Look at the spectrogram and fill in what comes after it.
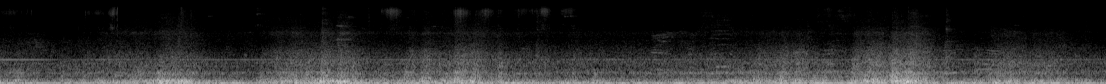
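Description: Interior ride noise of a SEPTA regional rail passenger car in motion: a steady low rumble with louder swells of clatter, heard from inside the car. A faint high whine fades out about three seconds in.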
